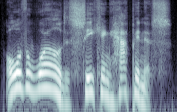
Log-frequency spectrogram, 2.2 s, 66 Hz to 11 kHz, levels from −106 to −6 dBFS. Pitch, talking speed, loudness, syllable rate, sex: 155 Hz, 160 wpm, -17 LUFS, 4.3 syllables/s, male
